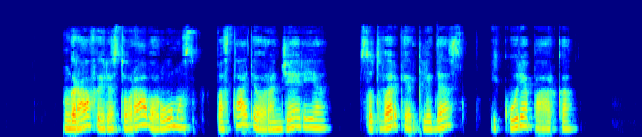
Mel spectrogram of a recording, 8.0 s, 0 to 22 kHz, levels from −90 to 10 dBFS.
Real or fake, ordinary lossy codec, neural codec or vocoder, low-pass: fake; AAC, 32 kbps; vocoder, 44.1 kHz, 128 mel bands every 512 samples, BigVGAN v2; 10.8 kHz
